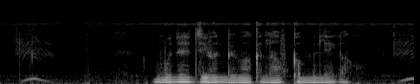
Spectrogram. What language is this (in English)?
Hindi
